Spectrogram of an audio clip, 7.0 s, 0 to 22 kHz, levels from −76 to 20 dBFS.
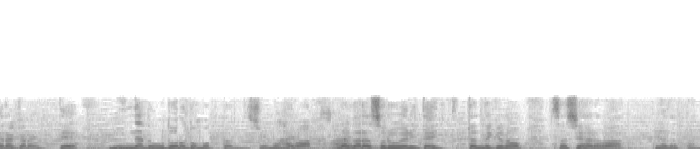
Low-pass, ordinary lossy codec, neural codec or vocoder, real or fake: none; none; none; real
